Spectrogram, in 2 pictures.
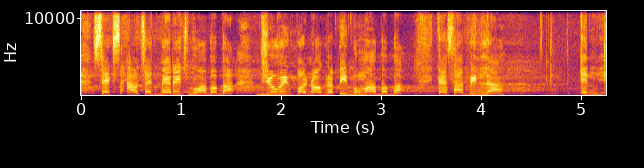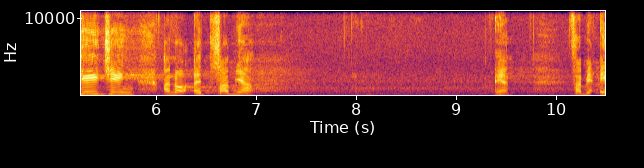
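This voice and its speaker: A middle-aged man with a Filipino accent preaching an animated sermon in Tagalog mixed with English, his voice leaping up for emphasis. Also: very high-pitched. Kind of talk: Taglish sermon.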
